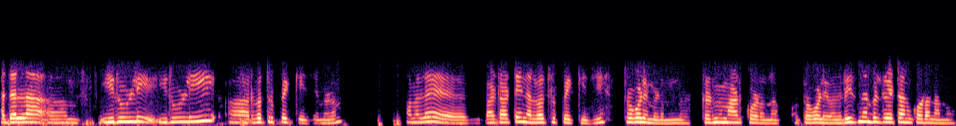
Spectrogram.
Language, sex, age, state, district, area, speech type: Kannada, female, 18-30, Karnataka, Uttara Kannada, rural, conversation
